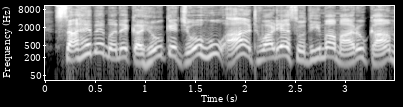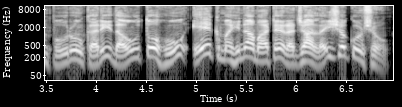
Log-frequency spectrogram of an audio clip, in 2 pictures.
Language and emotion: Gujarati, happy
